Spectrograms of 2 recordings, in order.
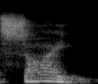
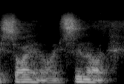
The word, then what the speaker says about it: Sinai: This is where we derive the word Sinai. I'm going to say Sinai, which is a mountain.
